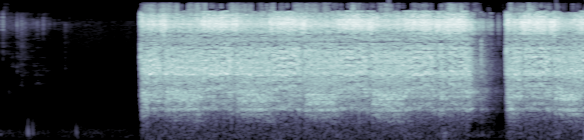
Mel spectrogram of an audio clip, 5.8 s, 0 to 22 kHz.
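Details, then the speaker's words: 1996 Kawasaki Ninja EX500 after a cylinder head gasket and water pump cover replacement, with timing redone but owner unsure it is correct: the starter cranks with a harsh, steady scraping that seems to come from inside the engine and stops it turning over fully; no start. "it sounds like I want to start but it's a scraping noise that like stops it from trying to turn all the way over fully"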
